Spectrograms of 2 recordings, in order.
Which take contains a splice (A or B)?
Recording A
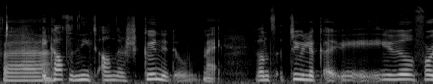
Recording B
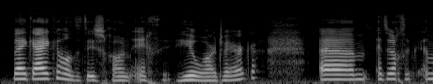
A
